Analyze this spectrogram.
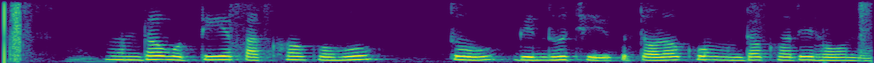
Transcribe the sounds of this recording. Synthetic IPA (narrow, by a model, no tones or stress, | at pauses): muɳɖɔɡoʈiepakʰɔboɦu | t̪ubind̪ʱut͡ʃʰikut̪ɔɭɔkumuɳɖɔkʰɔɾiɦowna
